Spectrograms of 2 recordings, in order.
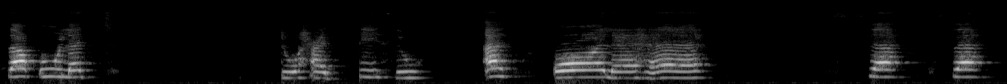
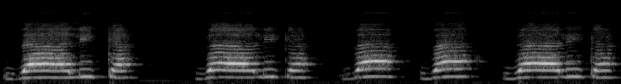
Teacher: The exit for these three letters is tip of the tongue touching the edges of the upper front teeth.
